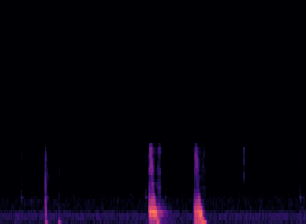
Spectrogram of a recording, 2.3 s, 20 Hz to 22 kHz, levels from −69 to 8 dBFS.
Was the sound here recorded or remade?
recorded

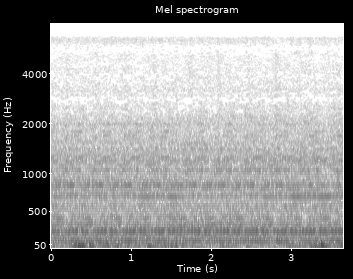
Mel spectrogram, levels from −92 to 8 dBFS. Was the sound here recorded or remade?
recorded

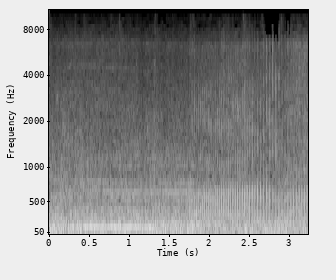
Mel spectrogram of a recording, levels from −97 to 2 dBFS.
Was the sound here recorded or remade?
recorded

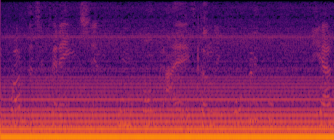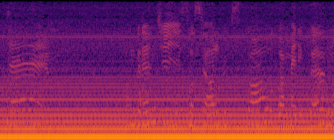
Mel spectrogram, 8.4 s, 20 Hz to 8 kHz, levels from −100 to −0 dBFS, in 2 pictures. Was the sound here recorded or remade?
recorded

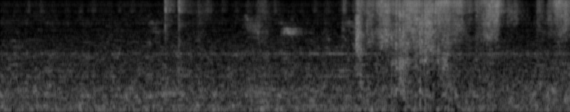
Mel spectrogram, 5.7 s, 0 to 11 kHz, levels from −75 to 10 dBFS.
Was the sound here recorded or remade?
remade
